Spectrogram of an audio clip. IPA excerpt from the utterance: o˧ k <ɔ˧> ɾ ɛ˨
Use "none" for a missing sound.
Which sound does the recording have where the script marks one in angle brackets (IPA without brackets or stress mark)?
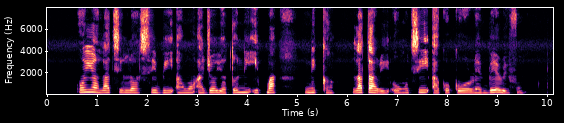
o˧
